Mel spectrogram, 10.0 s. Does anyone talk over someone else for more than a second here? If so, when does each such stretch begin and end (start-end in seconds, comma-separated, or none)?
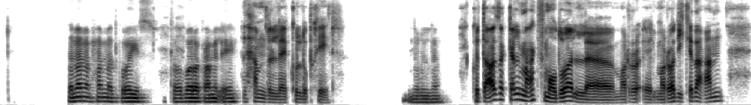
none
